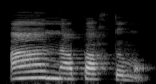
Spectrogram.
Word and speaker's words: un appartement: Un appartement. Usually this un has a nasal sound, but when we connect it to this A, we actually do pronounce the N.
